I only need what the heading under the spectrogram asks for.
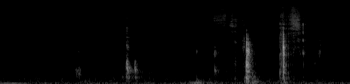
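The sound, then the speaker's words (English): Someone writes by hand, making faint, scratchy strokes in a few short bursts separated by quiet gaps, with the loudest strokes near the end and no talk. “I'll write it down here for you.”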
